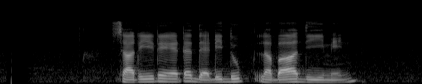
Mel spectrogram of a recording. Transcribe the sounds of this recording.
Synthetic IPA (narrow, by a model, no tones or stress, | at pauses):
ʃaɾiːɾejəʈəd̪æɖid̪uklabaːd̪iːmen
